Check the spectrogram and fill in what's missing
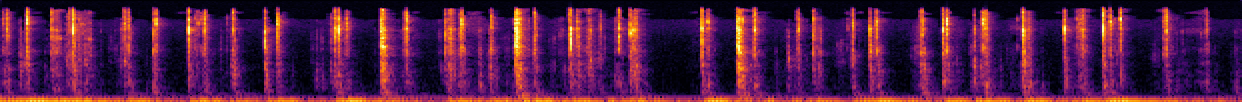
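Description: Fingertips of both hands type continuously on a solid, full-size plastic membrane computer keyboard with a colour-changing backlight. A steady stream of short, soft clicks has bright tops and decays quickly, over a constant low hum.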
